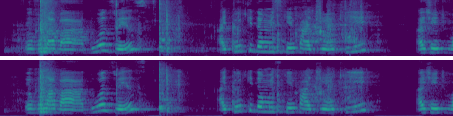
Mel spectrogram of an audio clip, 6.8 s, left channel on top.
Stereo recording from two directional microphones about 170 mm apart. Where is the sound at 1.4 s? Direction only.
Centre (ahead or behind).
